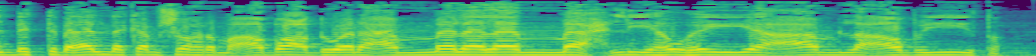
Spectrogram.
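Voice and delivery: loud, high indignant outburst; upset. Acted. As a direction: protest at full voice, stretching the line endings. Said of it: "لكن فضل زعل وقال لي". (زعيق واحد زعلان ومتغاظ)

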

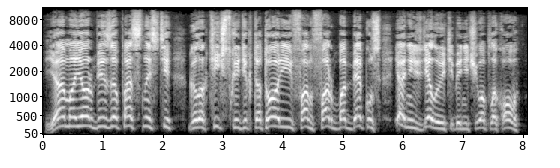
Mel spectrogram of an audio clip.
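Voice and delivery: high-pitched, declaiming officer; alien major. A narrator's reading. Alien major introduces himself to the boy, high declamation. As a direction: announce your rank in a high voice.

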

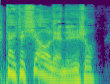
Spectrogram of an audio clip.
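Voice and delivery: ordinary delivery, nothing marked

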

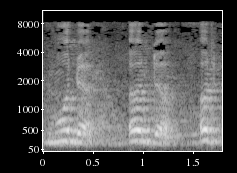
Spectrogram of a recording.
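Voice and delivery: slow مد، أد with rounded lips colouring the د; wrong damma-tinged qalqala. Shown as a demonstration. Teacher mimics a student's wrong reading. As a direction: imitate the mistake, the د shaded toward "u". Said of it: "خطأ".

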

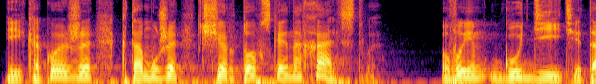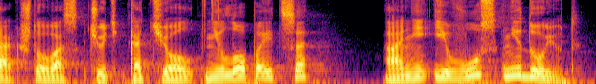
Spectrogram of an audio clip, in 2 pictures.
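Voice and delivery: ordinary delivery

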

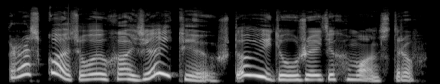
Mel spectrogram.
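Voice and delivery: high, creaky, slow ancient grandpa; very old man. A narrator's reading. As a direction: groan it out like a frail old man.

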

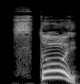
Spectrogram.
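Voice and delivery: put-on very high boy's cry; boy's shout. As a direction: cry out stop as a boy. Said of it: "крикнул Брэндон".

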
